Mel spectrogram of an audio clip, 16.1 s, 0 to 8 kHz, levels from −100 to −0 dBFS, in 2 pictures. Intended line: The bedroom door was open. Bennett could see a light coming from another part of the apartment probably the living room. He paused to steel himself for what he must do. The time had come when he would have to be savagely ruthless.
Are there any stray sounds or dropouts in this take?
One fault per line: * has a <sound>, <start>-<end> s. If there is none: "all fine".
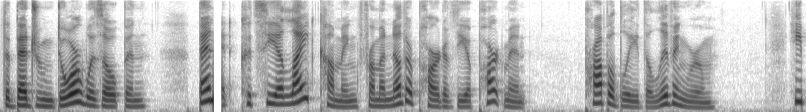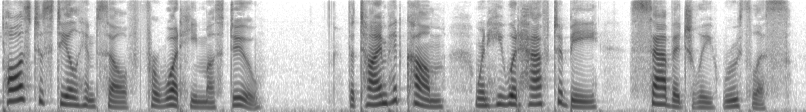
* has a dropout, 2.1-2.2 s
